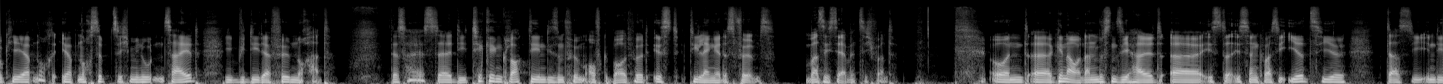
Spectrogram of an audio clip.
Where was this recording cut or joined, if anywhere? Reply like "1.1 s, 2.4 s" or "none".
2.3 s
